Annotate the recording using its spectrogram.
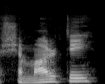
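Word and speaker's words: שָׁמַרְתִּי: i watched i guarded notice the accent is here the t ending is not heavy in that sense so it doesn't draw the accent so you don't have shamatha t you have shamarti notice the comets pathak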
